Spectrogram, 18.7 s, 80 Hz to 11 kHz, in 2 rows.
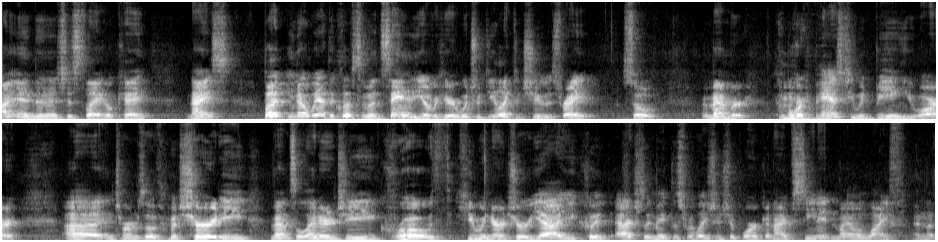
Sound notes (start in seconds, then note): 7.8 chuckles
